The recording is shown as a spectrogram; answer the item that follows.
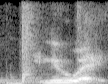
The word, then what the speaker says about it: Inoue: Inoue, yeah.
